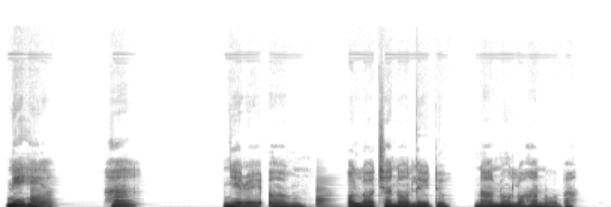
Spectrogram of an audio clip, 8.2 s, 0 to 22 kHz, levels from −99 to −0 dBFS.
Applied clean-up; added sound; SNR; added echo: neural mask model DeepFilterNet 3.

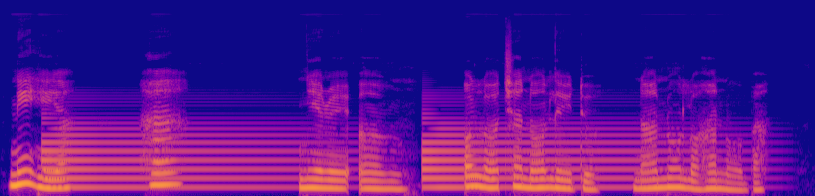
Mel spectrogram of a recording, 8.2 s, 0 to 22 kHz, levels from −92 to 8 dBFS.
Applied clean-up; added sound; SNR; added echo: none; Keyboard (musical); 10 dB; none.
